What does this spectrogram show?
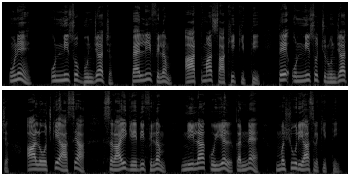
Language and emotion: Dogri, neutral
